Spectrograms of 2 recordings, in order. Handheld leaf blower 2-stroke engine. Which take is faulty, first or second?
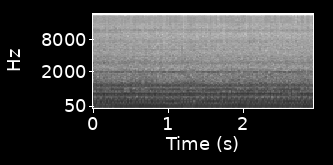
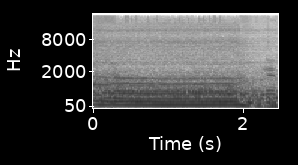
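first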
